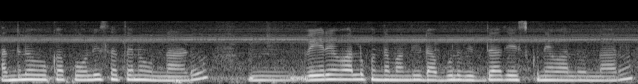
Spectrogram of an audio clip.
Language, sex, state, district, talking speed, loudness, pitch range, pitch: Telugu, female, Telangana, Mahabubabad, 130 wpm, -12 LUFS, 200-225 Hz, 210 Hz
